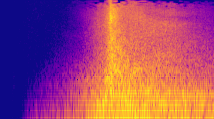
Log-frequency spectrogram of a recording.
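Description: Whoosh sound effect for an intro title card: a rush of noise swells out of silence, peaks about a second in, then trails off slowly over a deep low rumble.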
